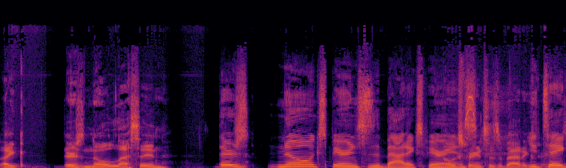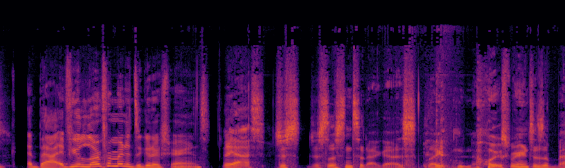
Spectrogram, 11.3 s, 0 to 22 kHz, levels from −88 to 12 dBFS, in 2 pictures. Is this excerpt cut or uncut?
uncut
